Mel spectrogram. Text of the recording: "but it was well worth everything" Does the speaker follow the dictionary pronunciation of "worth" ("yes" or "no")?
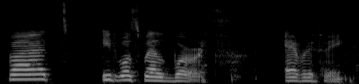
yes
